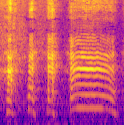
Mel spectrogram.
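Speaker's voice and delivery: very high, strange mechanical ha ha ha; AI laughing at the pillow fort, high and mechanical; glitchy machine laugh. A narrator's reading. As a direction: cackle like a crackling intercom. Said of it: "the machine only laughed at his foolish escape".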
